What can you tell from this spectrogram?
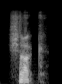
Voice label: "shuck", British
